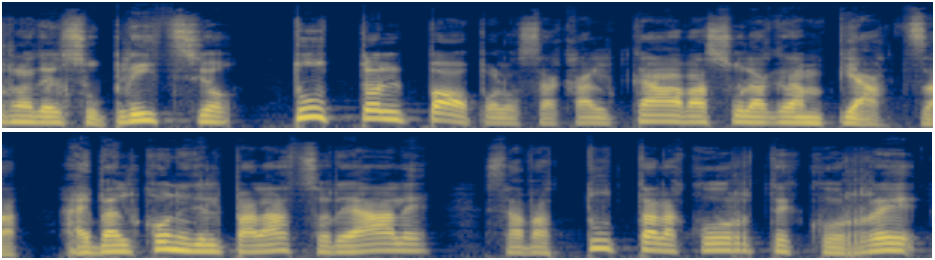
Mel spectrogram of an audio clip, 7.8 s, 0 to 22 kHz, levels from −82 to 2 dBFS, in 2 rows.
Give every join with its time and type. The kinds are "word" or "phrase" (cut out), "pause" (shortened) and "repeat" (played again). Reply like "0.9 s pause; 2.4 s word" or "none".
4.0 s pause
